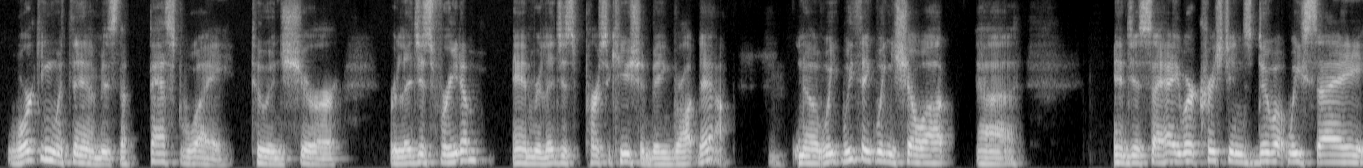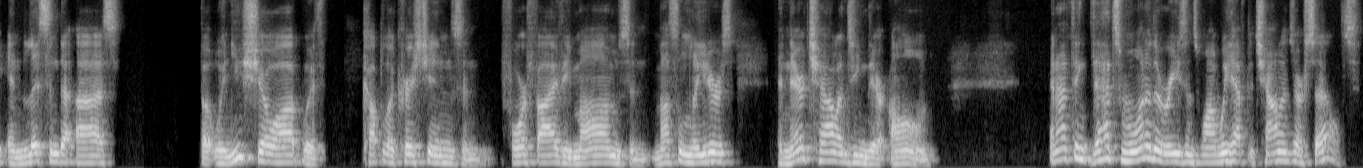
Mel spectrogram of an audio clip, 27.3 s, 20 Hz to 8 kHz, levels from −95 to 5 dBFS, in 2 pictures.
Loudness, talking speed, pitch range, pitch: -15 LUFS, 170 wpm, 115-150 Hz, 130 Hz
